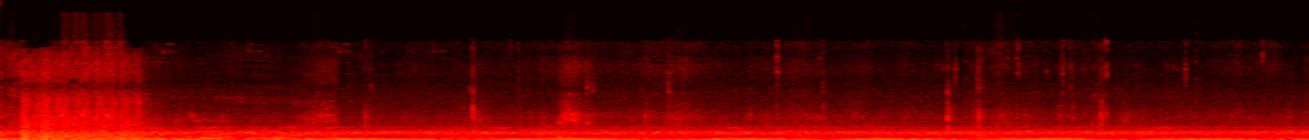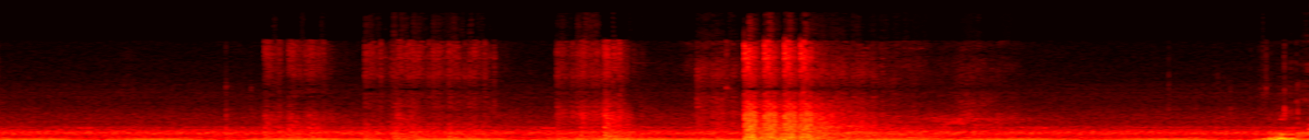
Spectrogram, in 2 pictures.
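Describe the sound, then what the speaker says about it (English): Bursts of automatic gunfire from a firefight in the STALKER Anomaly game rattle on continuously at moderate distance, with heavier shots standing out near the end, while a person talks over the shooting. "Oh, they're under fire."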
